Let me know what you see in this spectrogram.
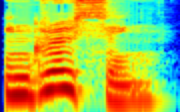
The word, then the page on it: engrossing: British English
